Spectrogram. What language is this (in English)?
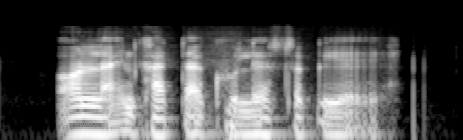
Maithili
